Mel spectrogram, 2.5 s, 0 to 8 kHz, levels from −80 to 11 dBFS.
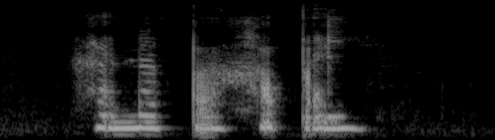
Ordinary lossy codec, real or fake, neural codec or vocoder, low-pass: AAC, 48 kbps; fake; codec, 44.1 kHz, 3.4 kbps, Pupu-Codec; 7.2 kHz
